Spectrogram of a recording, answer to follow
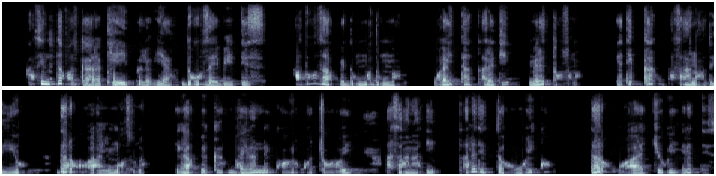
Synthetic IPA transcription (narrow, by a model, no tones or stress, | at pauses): hɐsɪnt̪ːɐbɐɡːaːɾɐkʰeːjɪpːɛlɔʔɪjaːd̪oːzɐjbe̞ːt̪ːḛːs | hɐd̪oːzaːpːɛd̪ʊmːɐd̪ʊmːɐ | wɔlɐjt̪ːɐt̪ʼɐlɛt̪ɪ | mɛɾɛt̪ːo̞ːsɔnɐ | ʔɛt̪ɪkːɐɐsaːnaːt̪ʊjːo | d̪ɐɾɔwʊʔaːɪmːo̞ːsɔnɐ̰ | hɛɡaːpːɛkːɐbɐjɾɐnːɛkʰɔjɾɔkɔt͡ʃːo̞ːɾɔjʔɐsaːnaːt̪ɪ | t̪ʼɐlɛt̪ɛt͡sːɐwwɔjkːɔ | d̪̥ɐɾɔɡʊʔaːɛt̪ːɪjoːɡeːhɛɾɛt̪ːeːs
